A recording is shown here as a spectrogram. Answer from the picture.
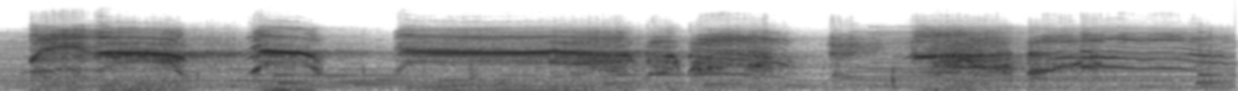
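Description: A woman screaming in distress in about five cries, the longest lasting about a second, over a film's music score.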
